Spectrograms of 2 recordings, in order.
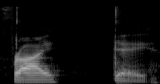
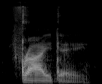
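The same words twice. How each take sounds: First: "fry, day" as two detached beats; separated syllables. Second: Said in the usual way. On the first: Shown as a demonstration. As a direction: stop fully between fry and day. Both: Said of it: "you have to hear the syllable sounds separately".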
